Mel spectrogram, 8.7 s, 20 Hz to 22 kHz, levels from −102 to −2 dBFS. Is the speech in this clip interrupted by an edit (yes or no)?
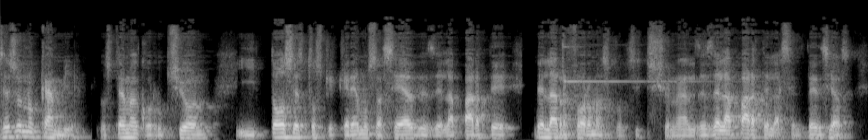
yes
